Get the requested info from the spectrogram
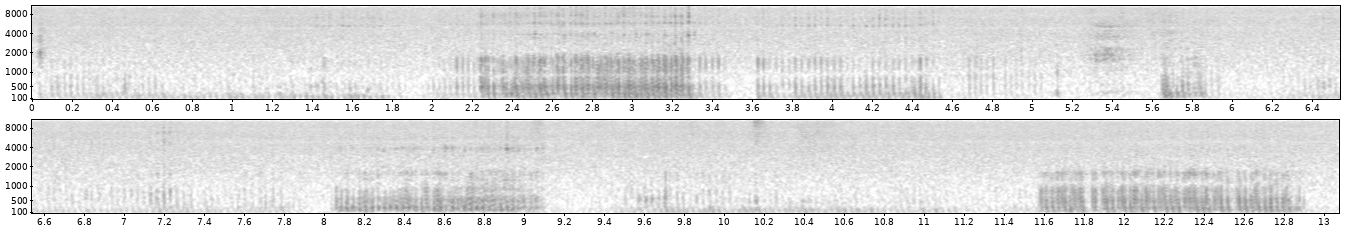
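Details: Cream self British Longhair cat purring in the morning; soft low rumbling purr with louder broadband bursts lasting about a second, recurring every few seconds, quieter steady purr between them.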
